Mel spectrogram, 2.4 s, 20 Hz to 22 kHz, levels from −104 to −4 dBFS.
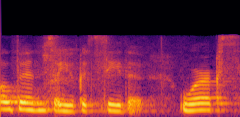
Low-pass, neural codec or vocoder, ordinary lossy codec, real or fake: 7.2 kHz; none; AAC, 32 kbps; real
